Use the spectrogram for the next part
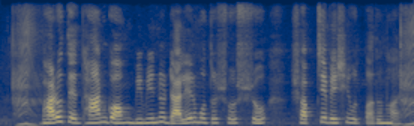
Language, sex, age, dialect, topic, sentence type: Bengali, female, 36-40, Northern/Varendri, agriculture, statement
